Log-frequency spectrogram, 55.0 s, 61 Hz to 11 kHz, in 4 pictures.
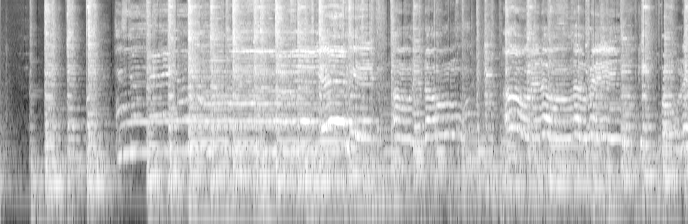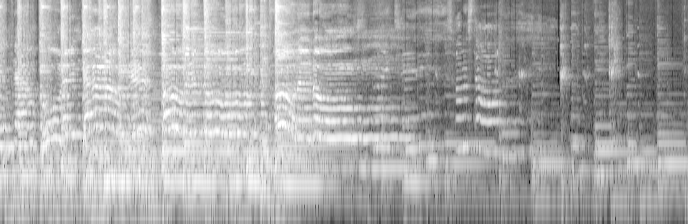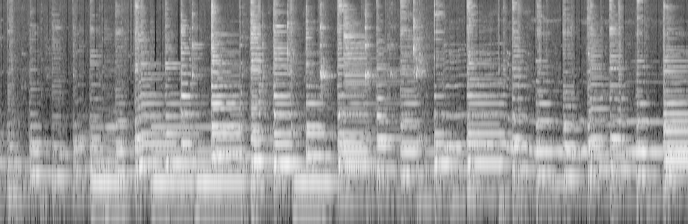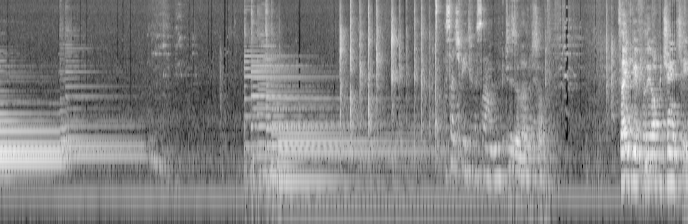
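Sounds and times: acoustic guitar strumming: 0.0 - 55.0
person singing with vibrato: 2.3 - 24.9, 35.8 - 42.3.

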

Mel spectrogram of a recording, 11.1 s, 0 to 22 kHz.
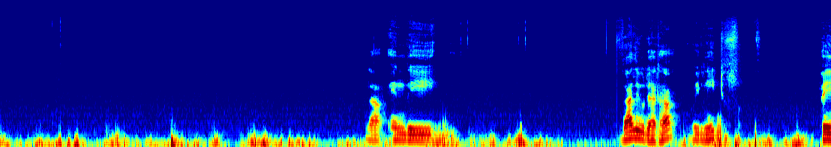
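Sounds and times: faint low thumps: 0.0 - 7.4
low rumble: 0.0 - 7.4.

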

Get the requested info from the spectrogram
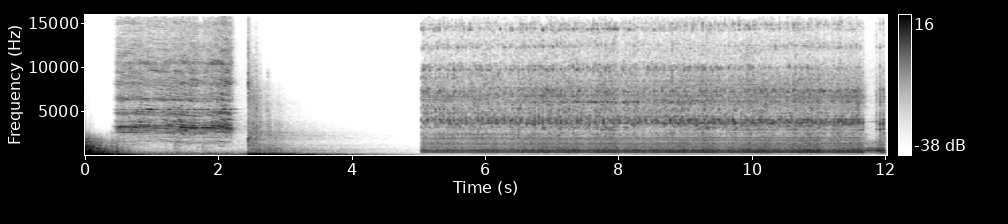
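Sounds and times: heavy impact boom: 2.5 - 5.1.

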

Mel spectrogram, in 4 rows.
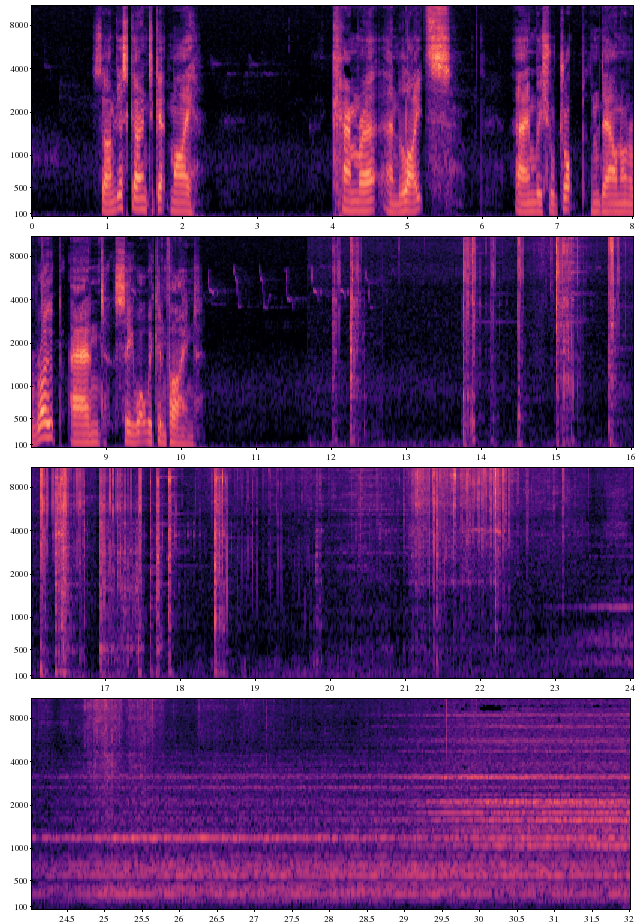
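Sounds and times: scratchy rustle: 18.2 - 23.4
calm ambient music: 21.1 - 32.0.

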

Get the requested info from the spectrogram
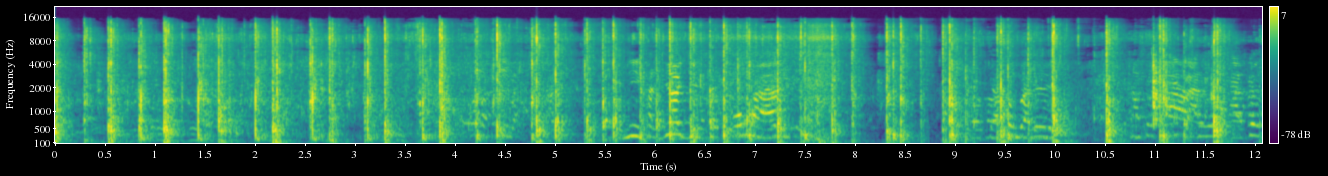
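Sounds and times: wet cloth slapping thuds: 0.0 - 11.9.

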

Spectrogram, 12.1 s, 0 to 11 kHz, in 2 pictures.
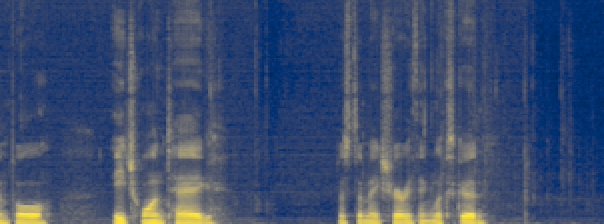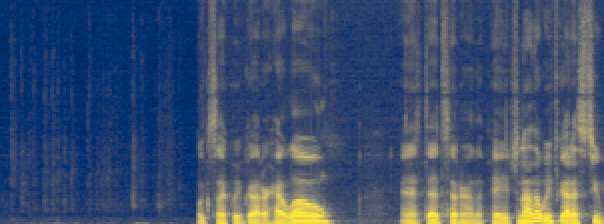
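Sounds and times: computer keyboard typing: 4.2 - 8.0.

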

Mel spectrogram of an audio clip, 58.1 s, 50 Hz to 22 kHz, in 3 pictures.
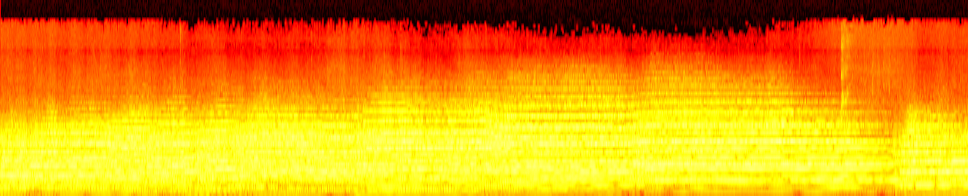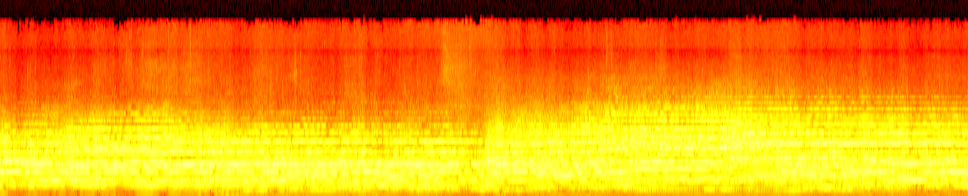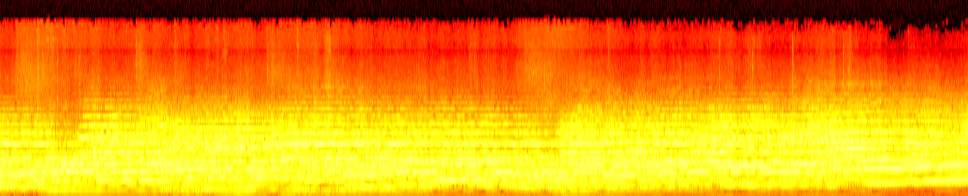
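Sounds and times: brass ensemble playing chords: 0.0 - 58.0.

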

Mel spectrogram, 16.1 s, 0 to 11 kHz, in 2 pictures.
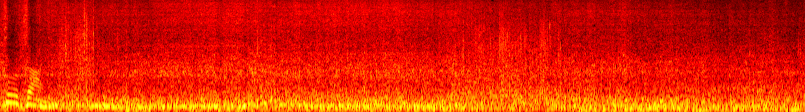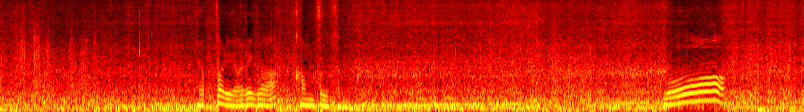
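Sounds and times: wind rushing over microphone: 0.0 - 16.0.

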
